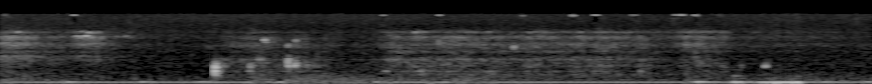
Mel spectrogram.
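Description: Boiling water drips and trickles onto a plant, killing it, in a few soft, scattered wet splats and squishes, faint, over a steady low electrical hum, with no talking. A leaf of the plant sits between electrodes that monitor its electrical activity during a lab experiment.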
